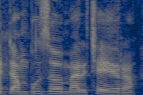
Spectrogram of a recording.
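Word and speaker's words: Dambudzo Marechera: You picked House of Hunger by Dambuzo Marechera.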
